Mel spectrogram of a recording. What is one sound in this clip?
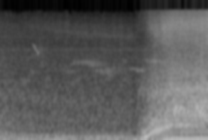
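A sports car engine idles with a low rumble.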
